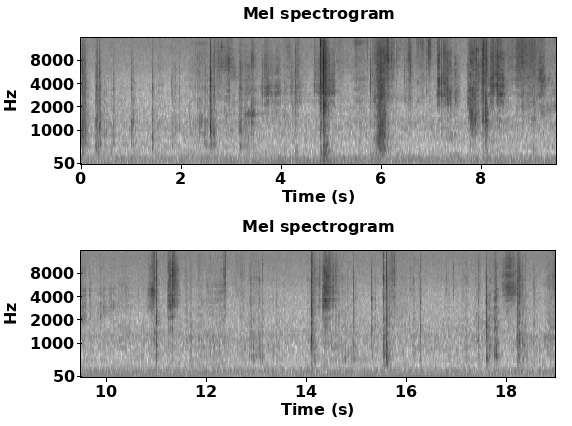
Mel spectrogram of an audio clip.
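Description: Paper taps and clicks softly as hands press and shift it.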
